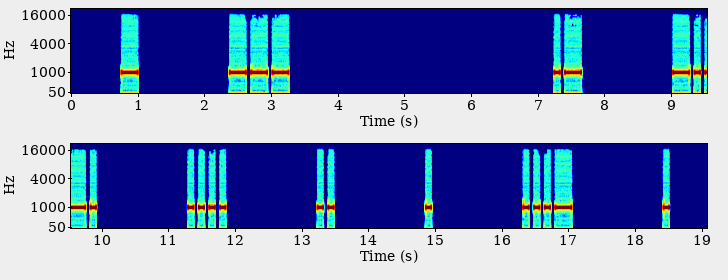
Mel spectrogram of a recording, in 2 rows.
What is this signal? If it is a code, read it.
Morse code, heard as a keyed tone, about 15 wpm, spaced as for 5 wpm, 1000 Hz. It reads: TO ACHIEVE
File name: qotdfiles / 5wpm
